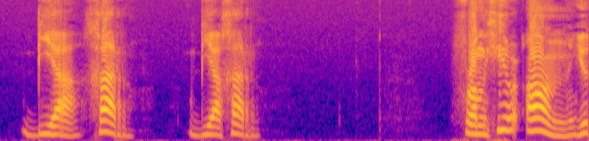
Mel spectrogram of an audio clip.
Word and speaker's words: viajar: Fifth word ends in a consonant that is not N or S. The stress goes on the last syllable. Viajar, viajar.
